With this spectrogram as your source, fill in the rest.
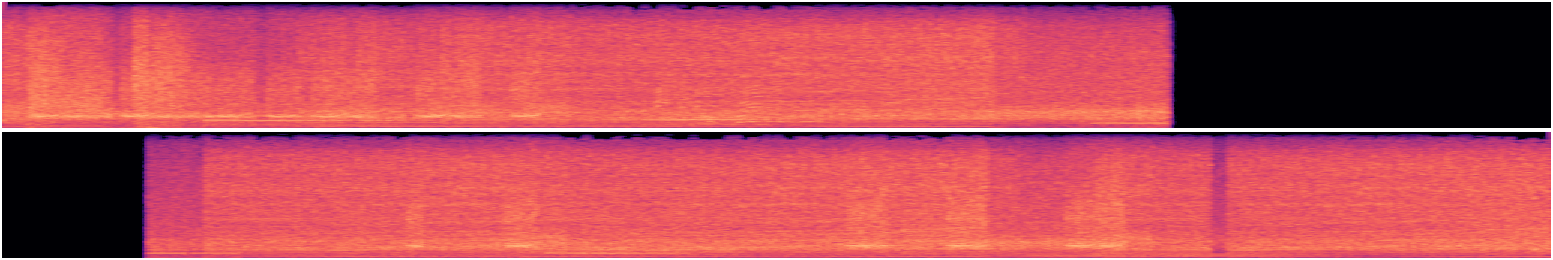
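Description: A car engine hums steadily, rising and falling in pitch as the car drives.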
